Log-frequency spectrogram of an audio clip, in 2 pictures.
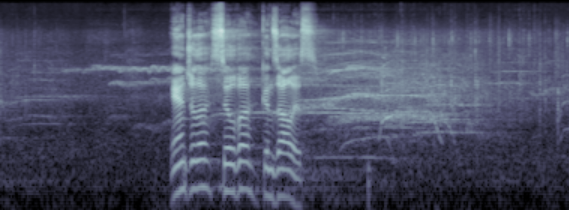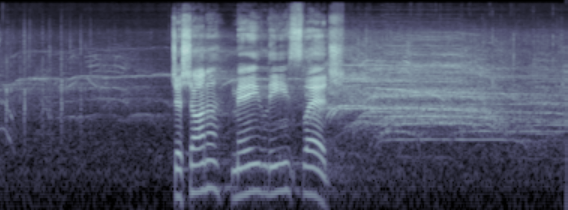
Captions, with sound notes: Angela Silva Gonzalez. (crowd cheering) Joshauna Mae Lee Sledge. (crowd cheering)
